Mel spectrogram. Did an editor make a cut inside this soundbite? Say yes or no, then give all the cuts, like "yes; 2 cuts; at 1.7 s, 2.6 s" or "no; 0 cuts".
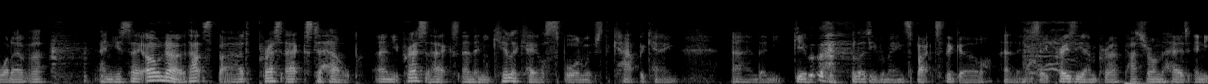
no; 0 cuts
